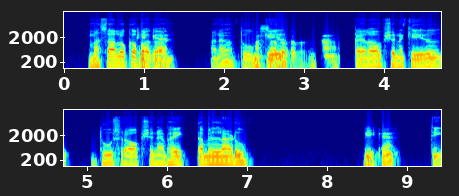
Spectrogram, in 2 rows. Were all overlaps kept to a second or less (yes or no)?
yes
